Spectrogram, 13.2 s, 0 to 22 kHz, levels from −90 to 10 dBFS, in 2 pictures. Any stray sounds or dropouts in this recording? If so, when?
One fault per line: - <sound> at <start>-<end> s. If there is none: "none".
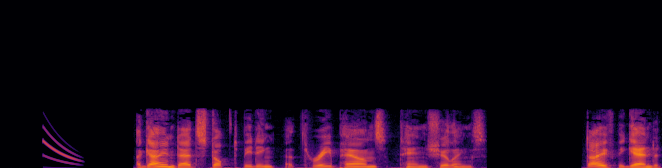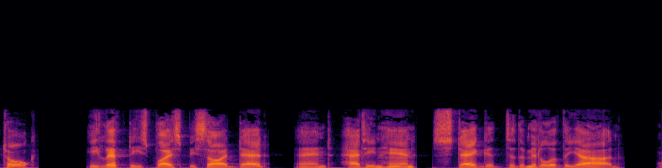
- chirp at 0.4-0.9 s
